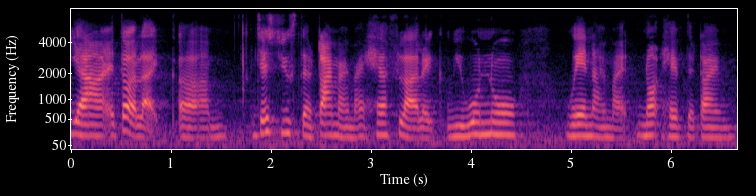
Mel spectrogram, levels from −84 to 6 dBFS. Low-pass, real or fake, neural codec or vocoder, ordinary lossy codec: 7.2 kHz; fake; vocoder, 44.1 kHz, 80 mel bands, Vocos; none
